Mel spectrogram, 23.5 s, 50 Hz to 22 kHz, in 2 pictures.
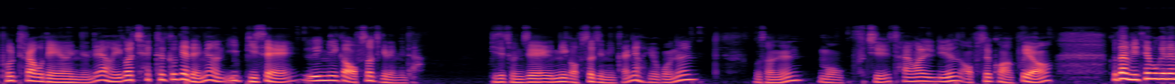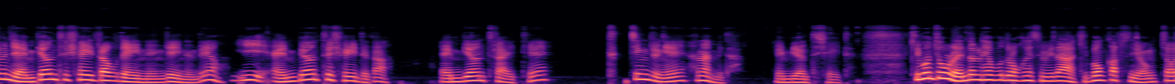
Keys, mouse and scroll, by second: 1.2 click, 2.9 click, 6.9 click, 8.4 click, 10.5-11.8 drag, 14.4 click, 20.0 click, 21.3 click.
